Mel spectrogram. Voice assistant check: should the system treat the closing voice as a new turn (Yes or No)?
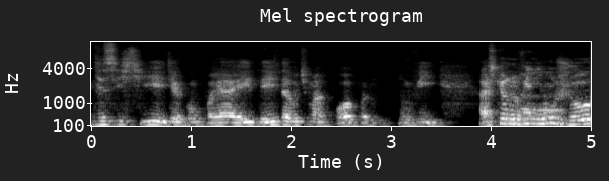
No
